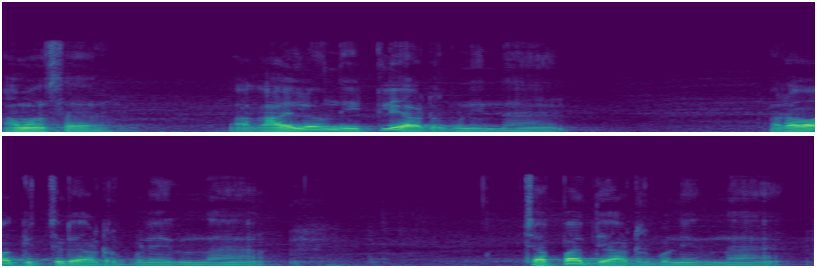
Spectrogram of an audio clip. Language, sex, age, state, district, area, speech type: Tamil, male, 60+, Tamil Nadu, Sivaganga, urban, spontaneous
